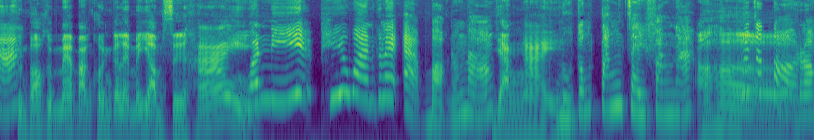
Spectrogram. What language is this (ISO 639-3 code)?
tha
